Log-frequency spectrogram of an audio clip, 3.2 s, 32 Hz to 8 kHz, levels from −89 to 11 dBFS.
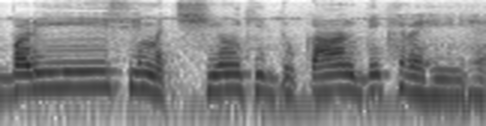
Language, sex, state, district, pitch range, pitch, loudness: Hindi, male, Bihar, Patna, 135-160 Hz, 150 Hz, -18 LUFS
